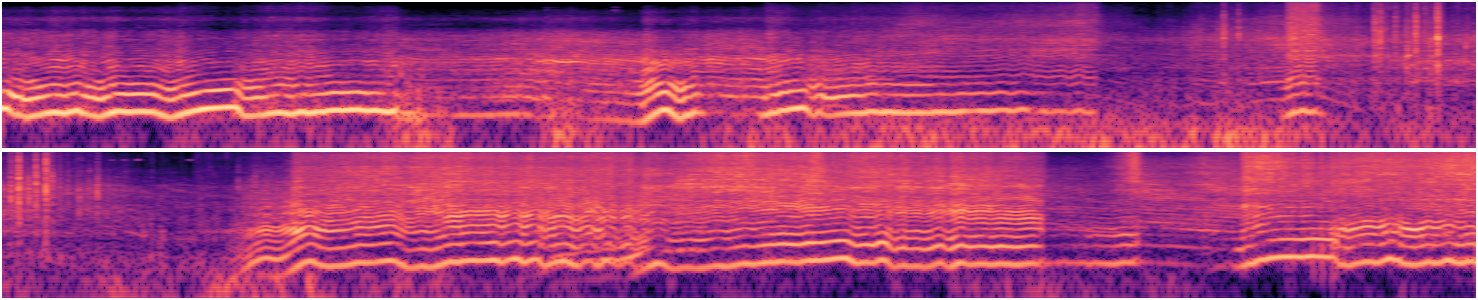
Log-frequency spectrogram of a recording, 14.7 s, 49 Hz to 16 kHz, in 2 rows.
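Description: Husqvarna TC85 85cc two-stroke motocross bike engine revving hard on the track. Its pitch climbs and drops again and again as the rider works the throttle and shifts. The engine grows quieter from about six seconds in and comes back loud about two and a half seconds later.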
